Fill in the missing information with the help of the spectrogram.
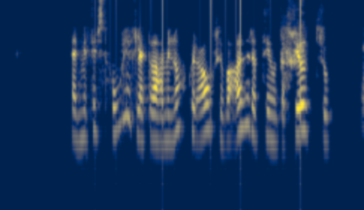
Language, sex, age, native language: Icelandic, female, 30-39, Icelandic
